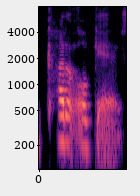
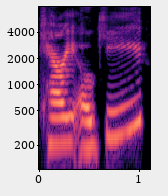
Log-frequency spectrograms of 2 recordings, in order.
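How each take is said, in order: First: Karaoke said kah-rah-oh-keh, the Japanese way; karaoke, crisp Japanese syllables. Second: Karaoke drawn out slowly as carry-OH-kee; mock the American carry-oh-kee, slowly; slow American karaoke ending in kee. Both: Shown as a demonstration. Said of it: "Not karaoke".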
